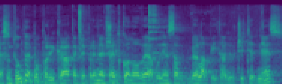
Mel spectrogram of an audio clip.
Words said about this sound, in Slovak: Tak ešte si najprv samozrejme štrngneme na privítanie teda.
